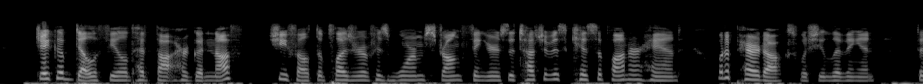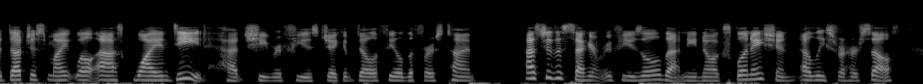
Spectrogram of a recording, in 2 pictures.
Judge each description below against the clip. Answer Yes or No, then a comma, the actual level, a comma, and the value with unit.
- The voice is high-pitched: Yes, high, 195 Hz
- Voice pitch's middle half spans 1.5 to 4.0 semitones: Yes, average, 2.8 semitones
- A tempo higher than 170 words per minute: Yes, average, 195 wpm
